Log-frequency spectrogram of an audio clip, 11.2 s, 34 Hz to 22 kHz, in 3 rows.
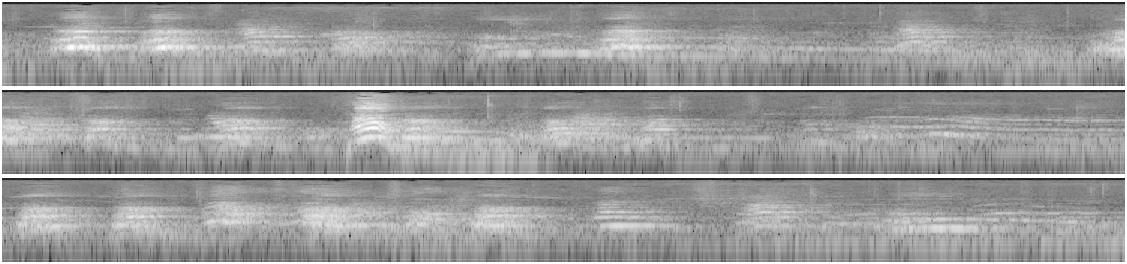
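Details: Dachshund pups alongside their mother, August 5th 2011, trade sharp yips with long gliding whines that slide downward, then climb into rising squeals before bursts of quick, choppy barking.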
